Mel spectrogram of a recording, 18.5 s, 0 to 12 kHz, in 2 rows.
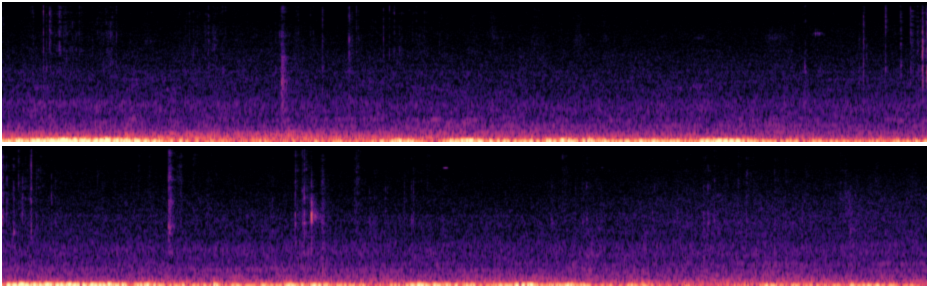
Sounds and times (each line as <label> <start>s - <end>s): very dry-leaves moving and rustling on the pavement 0.0s - 18.5s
